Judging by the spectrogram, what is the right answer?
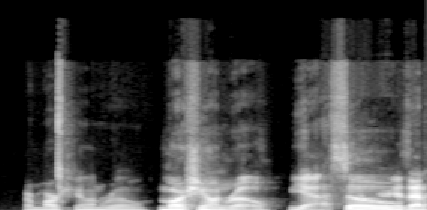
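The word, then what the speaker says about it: Marchion Ro: say marchionne as well at least in the audiobooks the official audiobooks is pronounced martian okay okay so yeah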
